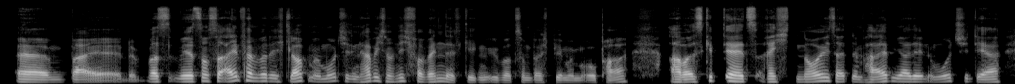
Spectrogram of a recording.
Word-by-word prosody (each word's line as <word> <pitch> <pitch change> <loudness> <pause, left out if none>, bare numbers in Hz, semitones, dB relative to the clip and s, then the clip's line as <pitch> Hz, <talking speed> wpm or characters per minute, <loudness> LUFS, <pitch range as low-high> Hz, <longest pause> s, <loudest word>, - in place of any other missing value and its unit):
ähm, 115 -2 +3
bei 60 - +1
d - - -9
was 130 0 +1
mir 135 0 +1
jetzt 140 +3 +5
noch 155 - +2
so 145 - +2
einfallen 180 -3 +3
würde, 155 -1 0
ich 135 - -8
glaube, 140 +5 +2
'n - - -8
Emoji, 145 +3 -6
den 120 -1 -8
habe 150 +4 +1
ich 165 - -6
noch 135 -2 -4
nicht 155 +3 -5
verwendet 125 +3 -2
gegenüber 105 -1 -6
zum 105 - -9
Beispiel 105 +1 -7
meinem 100 -1 -8
Opa, 100 -1 -4 0.4
aber 115 0 +6
es 120 -1 +1
gibt 175 0 -5
ja 160 - +9
jetzt 135 -1 +2
recht 130 -1 -2
neu 130 +7 +1
seit 130 -3 -2
'nem 115 -3 -7
halben 135 +6 +1
Jahr 135 -2 +2
den 130 0 +1
Emoji, 140 +3 -6
der 115 0 0
130 Hz, 230 wpm, -25 LUFS, 115-140 Hz, 0.4 s, ja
